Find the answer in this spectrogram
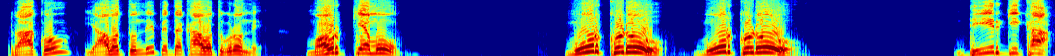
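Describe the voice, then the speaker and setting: A man teaching reading who says each word slowly two or three times and adds quick asides on how to practise. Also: high-pitched, fairly bright tone, dry recording. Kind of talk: slow spelling and pronunciation drill.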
